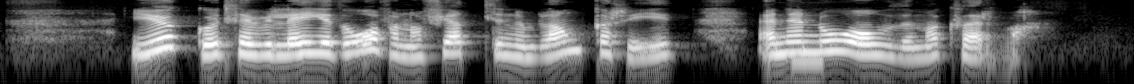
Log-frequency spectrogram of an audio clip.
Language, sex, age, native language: Icelandic, female, 50-59, Icelandic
